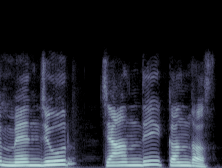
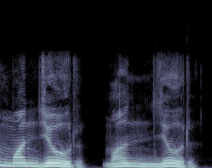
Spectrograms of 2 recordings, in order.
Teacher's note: स्वर के बाद आवे वाला व्यंजन का ध्वनि नाक से निकलता है। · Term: अनुस्वार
